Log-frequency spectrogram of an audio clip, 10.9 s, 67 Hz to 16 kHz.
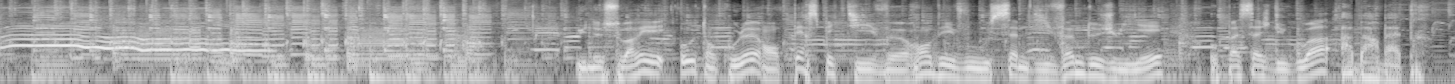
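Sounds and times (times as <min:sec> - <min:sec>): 
steady percussion: 0:00.0 - 0:10.9
bright brass fanfare horn melodies: 0:00.2 - 0:04.0
speech: 0:04.4 - 0:10.8.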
